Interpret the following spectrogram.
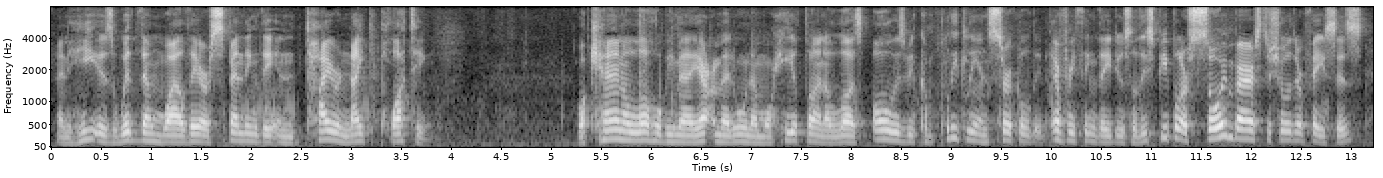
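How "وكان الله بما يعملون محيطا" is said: fast, flowing chant of the verse; Quran recitation. Acted.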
